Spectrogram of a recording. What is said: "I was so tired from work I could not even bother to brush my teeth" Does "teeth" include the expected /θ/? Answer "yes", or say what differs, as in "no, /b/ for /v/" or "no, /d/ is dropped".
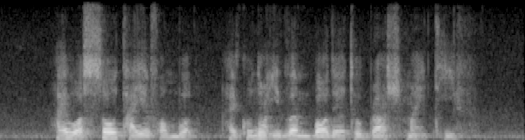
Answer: no, /f/ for /θ/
